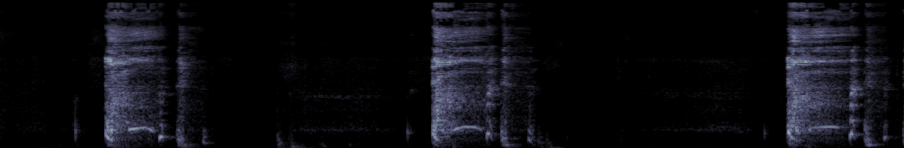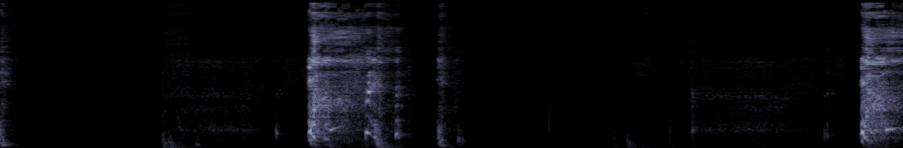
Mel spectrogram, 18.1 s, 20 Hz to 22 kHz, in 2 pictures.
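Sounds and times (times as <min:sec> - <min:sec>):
woman coughing: 0:01.0 - 0:02.2, 0:04.3 - 0:05.6, 0:07.9 - 0:09.2, 0:12.1 - 0:13.7, 0:17.6 - 0:18.0
breathing: 0:02.8 - 0:04.1, 0:06.3 - 0:07.8, 0:10.7 - 0:12.0, 0:15.4 - 0:17.3.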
